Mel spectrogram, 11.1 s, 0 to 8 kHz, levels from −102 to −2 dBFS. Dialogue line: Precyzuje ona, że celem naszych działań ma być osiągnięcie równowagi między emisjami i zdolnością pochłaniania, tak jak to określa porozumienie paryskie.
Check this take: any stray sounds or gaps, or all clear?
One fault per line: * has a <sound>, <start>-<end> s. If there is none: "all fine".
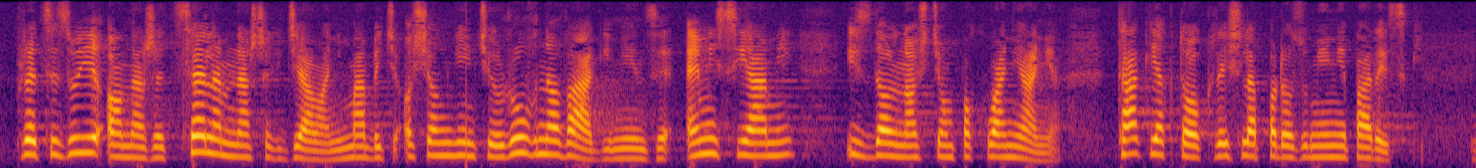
all fine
